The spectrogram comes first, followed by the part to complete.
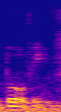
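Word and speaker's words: Gbovi: it a lot and it's called 2-2 bovee um and it's not spelled like that though it's g b o v i two two bovee um but basically it's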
